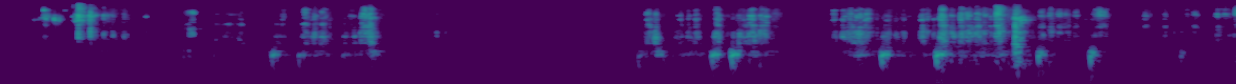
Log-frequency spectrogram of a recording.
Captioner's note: silence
